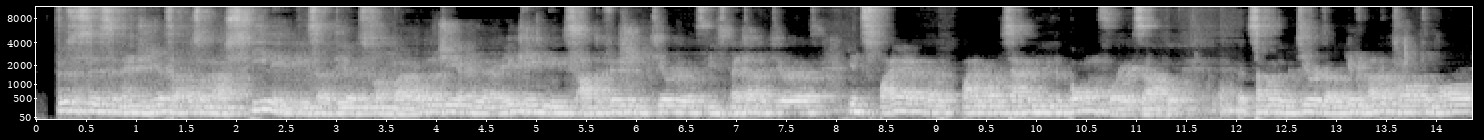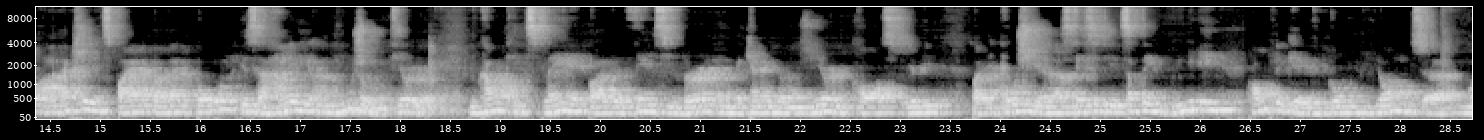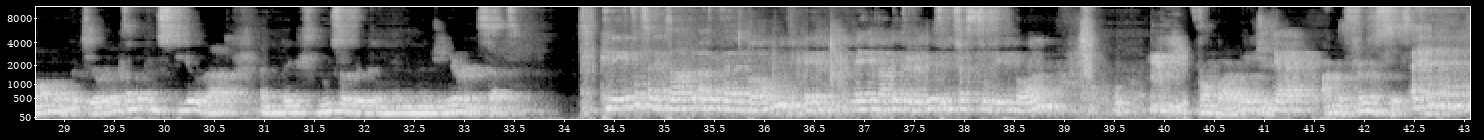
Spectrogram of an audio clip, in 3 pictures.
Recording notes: The podcast was recorded from an event held on Tuesday 9 April, 2019 at the University of Sydney.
